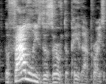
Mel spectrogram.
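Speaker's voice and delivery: shouting it out angrily; loud, bitter outburst; raging that they deserve it; furious shout. Real, not acted. Angry rant at his enemies.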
